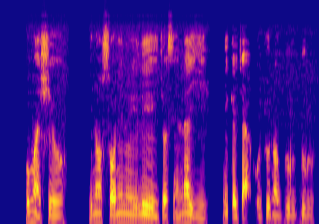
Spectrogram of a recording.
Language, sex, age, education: Yoruba, male, 30-45, tertiary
